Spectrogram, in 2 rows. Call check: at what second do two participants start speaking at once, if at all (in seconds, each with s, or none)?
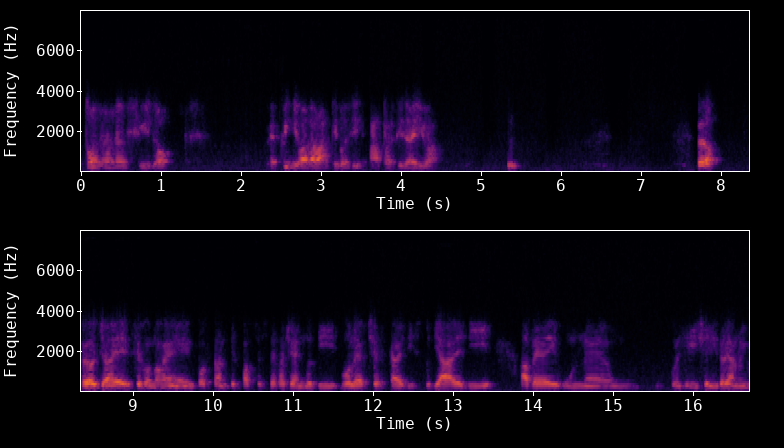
none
